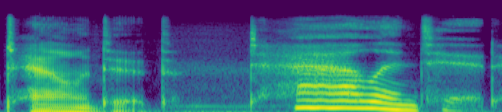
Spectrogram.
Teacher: let's practice saying talented really emphasizing that first syllable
